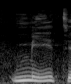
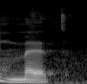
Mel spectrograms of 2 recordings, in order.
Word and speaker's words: meet: mas vezes o Walter Mitty encontrar conhecer Me enfim né reunião encontro então a pronúncia correta é Mit e Não meta certo quando nós temos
